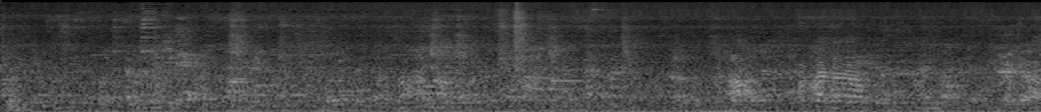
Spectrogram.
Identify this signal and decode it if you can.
The noise of a cafe. There is no code.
